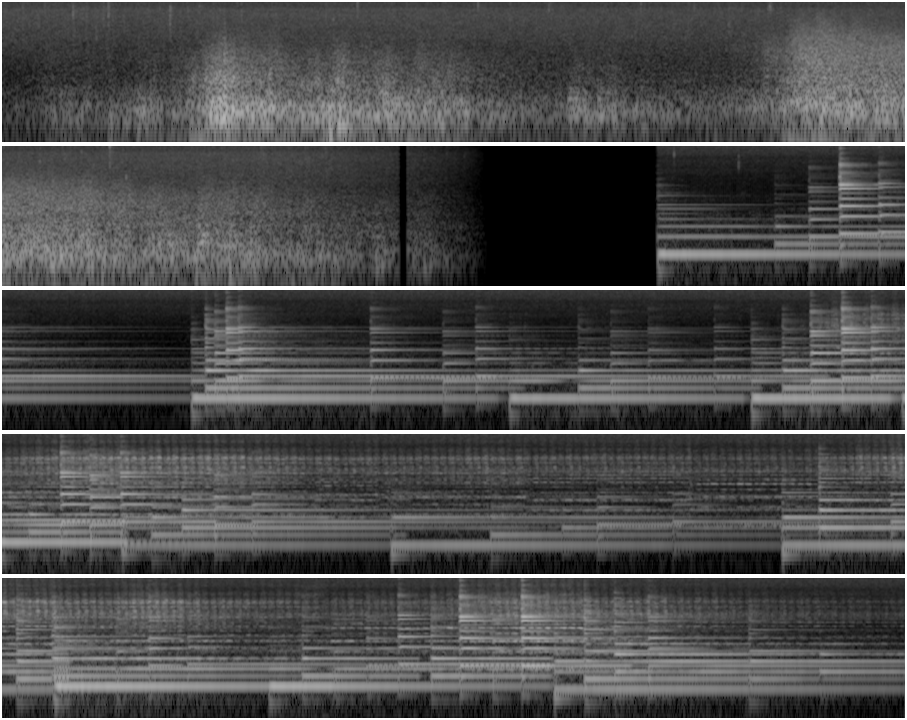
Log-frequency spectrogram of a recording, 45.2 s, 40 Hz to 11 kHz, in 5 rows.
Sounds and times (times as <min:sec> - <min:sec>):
Background music: 0:16.5 - 0:45.1.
